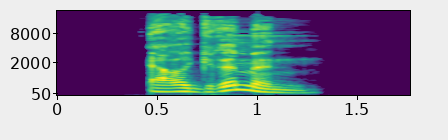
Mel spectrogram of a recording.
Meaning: 1. to become incensed, become furious 2. to anger, to make wroth
- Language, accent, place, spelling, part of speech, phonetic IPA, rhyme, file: German, Germany, Berlin, ergrimmen, verb, [ɛɐ̯ˈɡʁɪmən], -ɪmən, De-ergrimmen.ogg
